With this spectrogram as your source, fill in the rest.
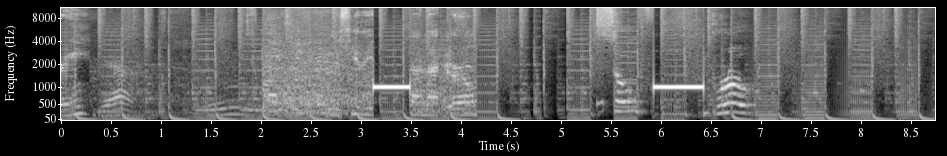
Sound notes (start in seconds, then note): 3.1 beep; 5.9 beep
